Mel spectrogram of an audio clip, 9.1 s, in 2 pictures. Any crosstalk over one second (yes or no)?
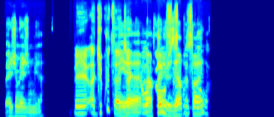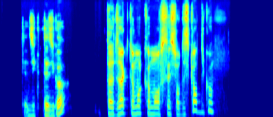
yes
